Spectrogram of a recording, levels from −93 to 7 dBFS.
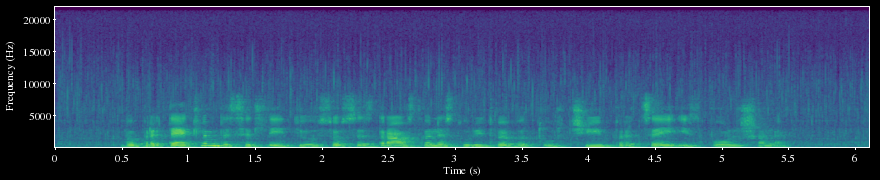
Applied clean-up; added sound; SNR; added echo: none; Boiling; 20 dB; none.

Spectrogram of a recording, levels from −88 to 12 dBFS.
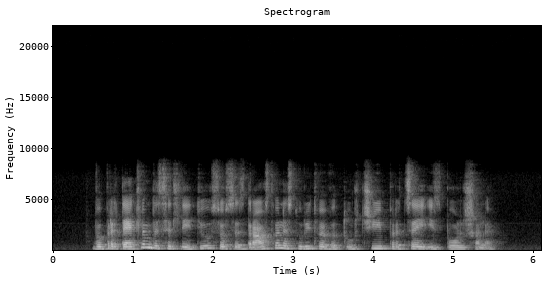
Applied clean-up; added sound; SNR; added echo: none; none; none; none.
